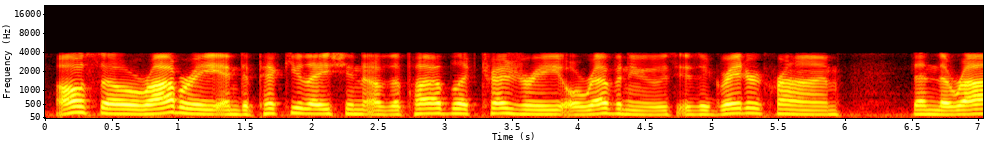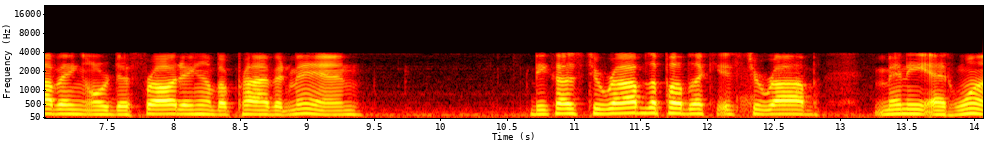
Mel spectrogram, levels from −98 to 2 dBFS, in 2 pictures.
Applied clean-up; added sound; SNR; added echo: none; none; none; none.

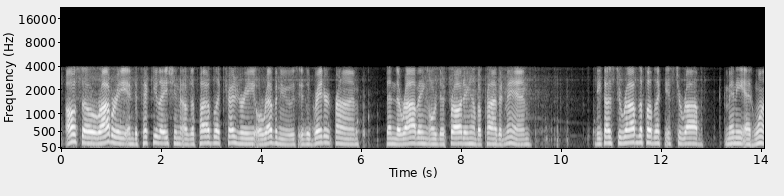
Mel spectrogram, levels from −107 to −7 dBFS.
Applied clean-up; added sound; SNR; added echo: neural mask model RNNoise.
